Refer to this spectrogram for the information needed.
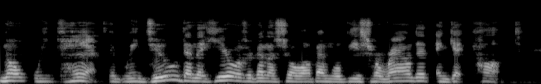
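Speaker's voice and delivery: plain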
